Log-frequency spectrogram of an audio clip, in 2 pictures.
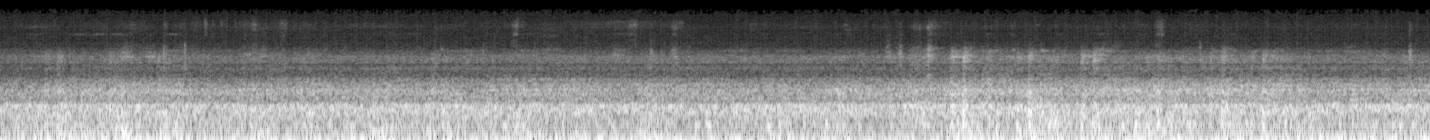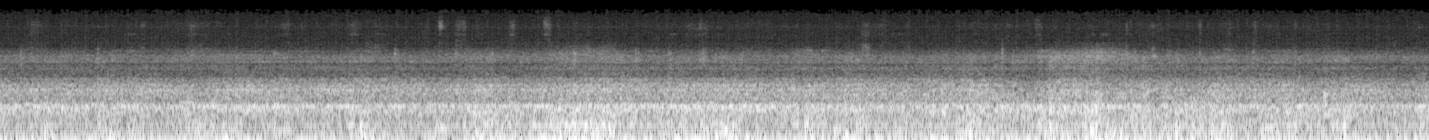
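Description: Steady low rumble of a moving passenger train, heard from inside the carriage as its wheels run along the rails.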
